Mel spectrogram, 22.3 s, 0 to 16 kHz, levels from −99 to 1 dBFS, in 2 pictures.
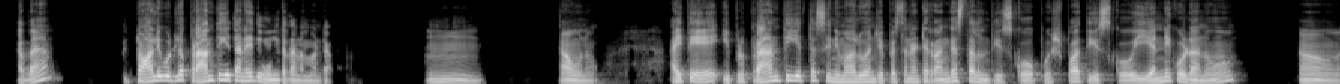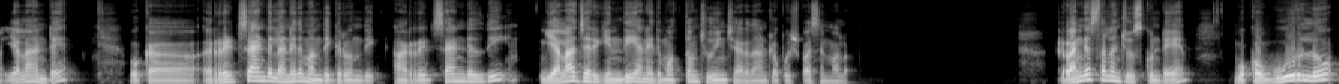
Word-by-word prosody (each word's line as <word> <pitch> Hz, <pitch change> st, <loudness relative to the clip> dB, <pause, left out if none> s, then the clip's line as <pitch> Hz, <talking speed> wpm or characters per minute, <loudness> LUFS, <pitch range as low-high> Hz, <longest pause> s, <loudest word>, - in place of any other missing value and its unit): కదా! -, -, 0 dB, 0.8 s
టాలీవుడ్‌లో 190 Hz, +1 st, +4 dB
ప్రాంతీయతనేదుంటదనమాట. 145 Hz, -, +2 dB, 0.9 s
హ్మ్. 115 Hz, -4 st, -3 dB, 0.8 s
అవును. 95 Hz, -3 st, -1 dB, 0.7 s
అయితే 145 Hz, 0 st, +3 dB, 0.2 s
ఇప్పుడు 145 Hz, +3 st, -4 dB
ప్రాంతీయత 185 Hz, +1 st, +2 dB
సినిమాలు 135 Hz, -3 st, +1 dB
అని 130 Hz, -, -3 dB
చెప్పేసనంటే 125 Hz, +1 st, -3 dB
'రంగస్థలం' 130 Hz, -2 st, 0 dB
తీసుకో, 100 Hz, +2 st, -3 dB
'పుష్ప; 115 Hz, +4 st, -8 dB, 0.2 s
తీసుకో 105 Hz, -2 st, -3 dB
ఇయన్నీ 125 Hz, +8 st, +1 dB
కూడాను 105 Hz, -5 st, +1 dB, 0.7 s
ఆహ్, 100 Hz, -4 st, -1 dB, 0.2 s
ఎలా 140 Hz, +3 st, 0 dB
అంటే 125 Hz, +8 st, -2 dB, 0.6 s
ఒకా 100 Hz, -2 st, -1 dB, 0.5 s
రెడ్ 130 Hz, +1 st, +2 dB
శాండెలనేది 165 Hz, -5 st, +4 dB
మన 105 Hz, -, +2 dB
దగ్గరుంది. 100 Hz, -2 st, -2 dB, 0.2 s
ఆ -, -, 0 dB
రెడ్ 105 Hz, 0 st, -2 dB
శాండెల్‌ది 150 Hz, +4 st, +1 dB, 0.5 s
ఎలా 160 Hz, +7 st, +6 dB
జరిగింది? 120 Hz, -3 st, +2 dB
అనేది 120 Hz, -2 st, -1 dB
మొత్తం 125 Hz, +8 st, -4 dB
చూయించారు 105 Hz, -5 st, -2 dB
దాంట్లో 90 Hz, 0 st, -7 dB
'పుష్ప' 95 Hz, 0 st, -5 dB
సినిమాలో. 85 Hz, -1 st, -10 dB, 1.8 s
'రంగస్థలం' 200 Hz, -3 st, +4 dB
చూసుకుంటే 110 Hz, -7 st, -1 dB, 0.6 s
ఒక -, -, -2 dB, 0.2 s
ఊరిలో, 195 Hz, 0 st, +6 dB
125 Hz, 105 wpm, -23 LUFS, 105-160 Hz, 1.8 s, ఎలా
